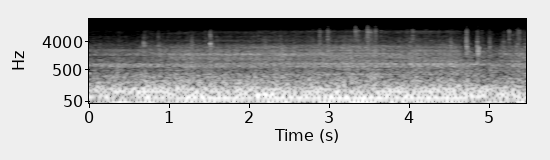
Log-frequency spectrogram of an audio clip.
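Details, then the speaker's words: 5.9 Cummins diesel in truck pulling under load on the road: deep, even rumble with road noise behind, no knocks or misses, strong low-end pull for a small-displacement engine; sounds healthy. "like this 5/9 Cummins in this thing I tell you that the low-end grunt you know I think just pools for a little little motor"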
